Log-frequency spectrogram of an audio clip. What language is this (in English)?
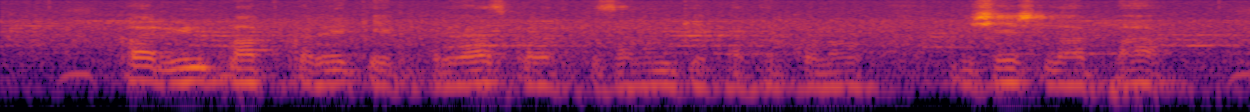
Bhojpuri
